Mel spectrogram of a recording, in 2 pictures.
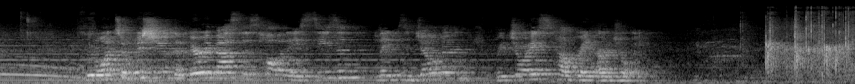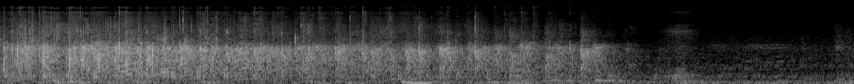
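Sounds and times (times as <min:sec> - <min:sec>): audience applauding: 0:07.4 - 0:15.1.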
